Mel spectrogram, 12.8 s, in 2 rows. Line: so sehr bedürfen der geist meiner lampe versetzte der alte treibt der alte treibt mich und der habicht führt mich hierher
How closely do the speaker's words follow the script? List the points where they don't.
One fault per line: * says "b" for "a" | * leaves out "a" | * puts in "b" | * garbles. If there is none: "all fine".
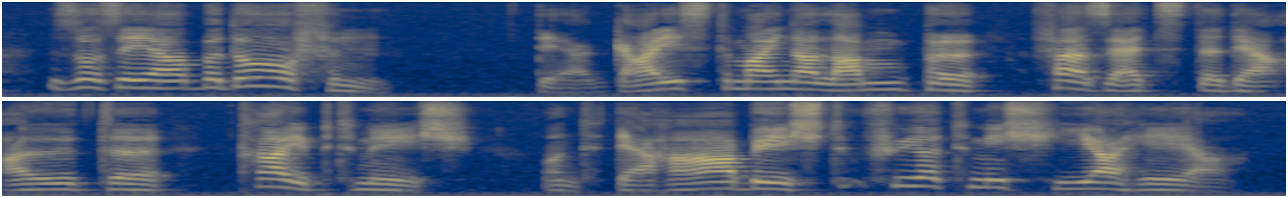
* leaves out "der alte treibt"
